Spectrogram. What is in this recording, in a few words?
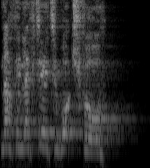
Patrol Spoken Soldier Mace Agent Female; Battle; Sinecure Melee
